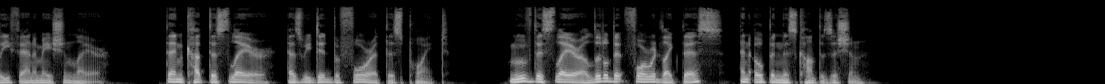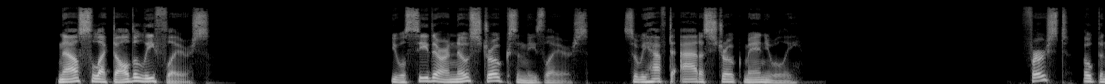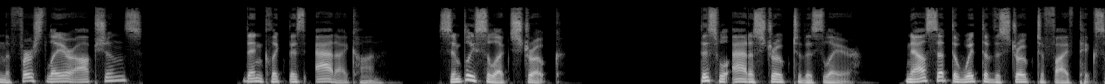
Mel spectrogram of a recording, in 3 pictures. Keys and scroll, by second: 3.6 alt+[.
